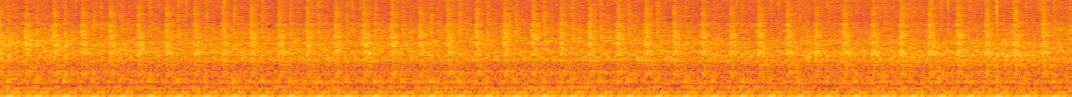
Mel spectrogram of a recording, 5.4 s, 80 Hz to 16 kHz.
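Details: 1988 Ford F250 7.3L IDI diesel at idle with a high-pressure fuel line leak, white/grey exhaust smoke, smoke from the oil dipstick and oil in the add zone: a loud, even knock about 3.5 per second over the heavy idle. Cause suspected, not confirmed.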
